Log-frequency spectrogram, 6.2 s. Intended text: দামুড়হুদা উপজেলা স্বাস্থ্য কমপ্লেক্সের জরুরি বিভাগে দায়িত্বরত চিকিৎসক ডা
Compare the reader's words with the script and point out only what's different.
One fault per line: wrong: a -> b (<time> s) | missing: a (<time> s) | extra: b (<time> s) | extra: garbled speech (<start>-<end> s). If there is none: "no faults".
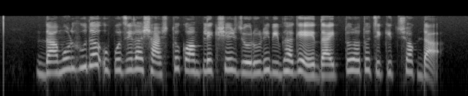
no faults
